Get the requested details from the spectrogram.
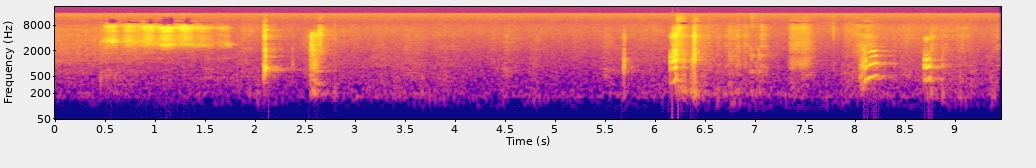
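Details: One-month-old baby with hiccups: several brief, abrupt hiccup sounds with short fussy, angry vocal sounds between them; ordinary infant hiccups.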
